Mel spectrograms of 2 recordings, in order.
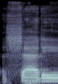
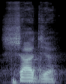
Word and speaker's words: Shaddai: Okay, you see, he was known as Allah Shadja, El Shadi, Al Shaddai. You know, different pronunciations, but we say Allah Shadja.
